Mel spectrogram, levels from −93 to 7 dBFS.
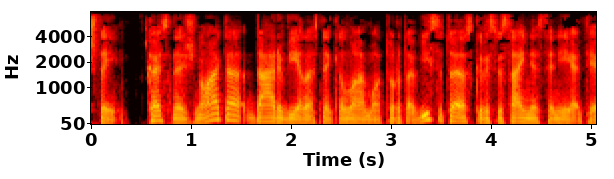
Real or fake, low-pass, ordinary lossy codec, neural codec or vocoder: fake; 7.2 kHz; MP3, 32 kbps; codec, 16 kHz, 4.8 kbps, FACodec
